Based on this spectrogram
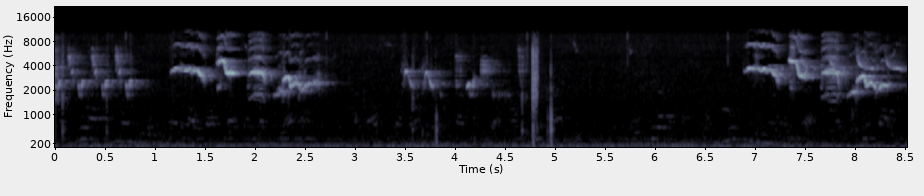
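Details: Oriental magpie-robin of the Aceh Pidie type, chattering while seeking an opponent: rapid bursts of varied, warbled and scratchy high phrases separated by pauses, with one sharp click and a low steady hum behind.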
